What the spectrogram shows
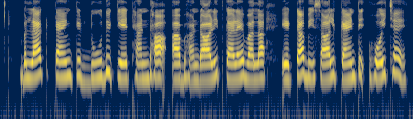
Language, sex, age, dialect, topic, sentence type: Maithili, female, 36-40, Eastern / Thethi, agriculture, statement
